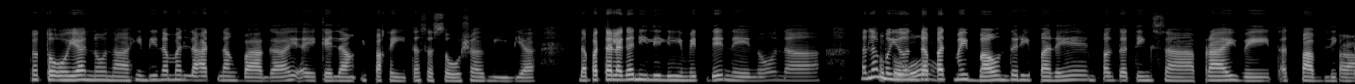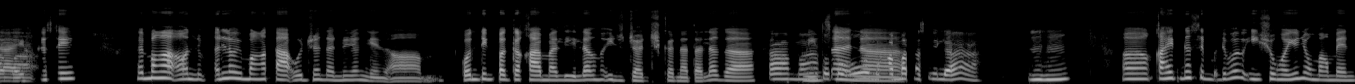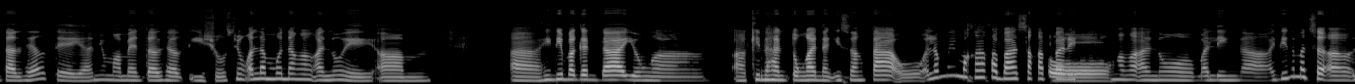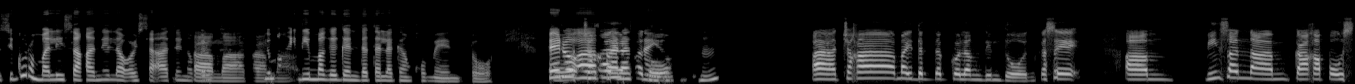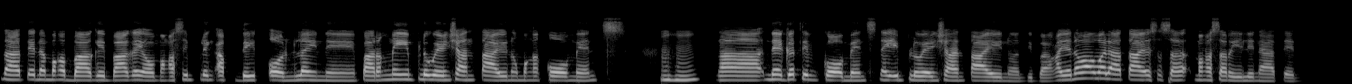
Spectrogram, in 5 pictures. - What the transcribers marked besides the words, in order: gasp; in English: "mental health"; in English: "mental health issues"
- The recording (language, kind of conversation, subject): Filipino, podcast, Paano nakaaapekto ang midyang panlipunan sa paraan ng pagpapakita mo ng sarili?
- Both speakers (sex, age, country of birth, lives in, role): female, 30-34, Philippines, Philippines, host; male, 30-34, Philippines, Philippines, guest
